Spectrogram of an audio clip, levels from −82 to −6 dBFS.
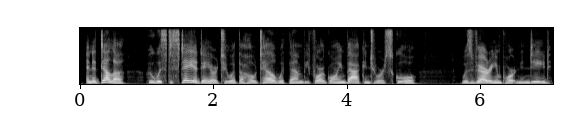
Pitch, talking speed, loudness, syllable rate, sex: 160 Hz, 210 wpm, -20 LUFS, 5.9 syllables/s, female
